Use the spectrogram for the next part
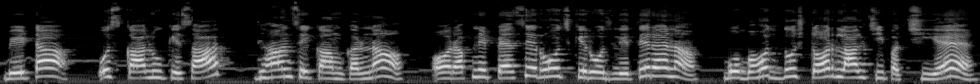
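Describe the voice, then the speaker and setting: A caring cartoon mother bird, played by a woman, with a high, very bright voice. She advises slowly and carefully, over faint music. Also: no echo. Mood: caring caution. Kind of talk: Hindi children's cartoon dialogue.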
